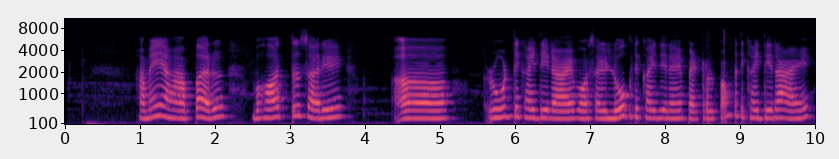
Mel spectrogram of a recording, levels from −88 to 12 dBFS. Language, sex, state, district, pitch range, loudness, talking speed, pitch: Hindi, female, Maharashtra, Nagpur, 240-280 Hz, -29 LUFS, 145 wpm, 250 Hz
